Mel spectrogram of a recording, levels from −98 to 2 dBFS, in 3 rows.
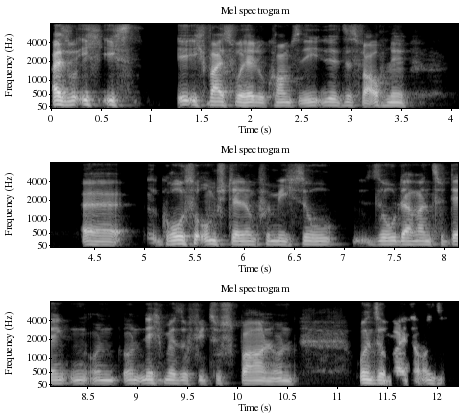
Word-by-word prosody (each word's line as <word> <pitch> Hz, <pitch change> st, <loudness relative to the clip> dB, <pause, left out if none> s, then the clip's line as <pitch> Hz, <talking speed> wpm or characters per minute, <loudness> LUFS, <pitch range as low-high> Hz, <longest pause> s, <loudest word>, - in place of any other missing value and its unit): Also 135 Hz, -1 st, +11 dB
ich 145 Hz, -1 st, 0 dB
ich -, -, +1 dB, 0.5 s
ich -, -, +1 dB
weiß, -, -, +5 dB
woher 105 Hz, +1 st, +7 dB
du 105 Hz, -, -1 dB
kommst. 105 Hz, -2 st, -3 dB
I 110 Hz, +3 st, -2 dB
das 110 Hz, 0 st, -7 dB
war -, -, +3 dB
auch 105 Hz, -, 0 dB
'ne 105 Hz, -2 st, -1 dB, 0.8 s
äh, 105 Hz, -3 st, 0 dB, 0.4 s
große 125 Hz, +3 st, +4 dB
Umstellung 115 Hz, -3 st, 0 dB
für -, -, -8 dB
mich, 105 Hz, -1 st, -4 dB
so 110 Hz, -2 st, -3 dB
so 115 Hz, +3 st, -3 dB
daran 110 Hz, -1 st, +1 dB
zu 110 Hz, +1 st, -9 dB
denken 110 Hz, 0 st, -1 dB
und 105 Hz, 0 st, -4 dB
und 110 Hz, -3 st, -3 dB
nicht 120 Hz, -1 st, 0 dB
mehr 115 Hz, -2 st, 0 dB
so 110 Hz, -, -4 dB
viel 110 Hz, 0 st, -9 dB
zu 110 Hz, -, -9 dB
sparen 105 Hz, -1 st, 0 dB
und 95 Hz, 0 st, -3 dB, 0.6 s
und 120 Hz, -2 st, +5 dB
so 110 Hz, -, +4 dB
weiter 110 Hz, 0 st, -3 dB
und 110 Hz, +2 st, -5 dB
110 Hz, 175 wpm, -27 LUFS, 105-115 Hz, 0.8 s, Also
